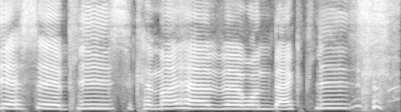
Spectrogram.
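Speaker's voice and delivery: high-pitched, clumsy put-on Swedish accent. Retelling how the other speaker mocked cashiers: imitating a mocking bad Swedish accent. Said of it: "making fun of Swedish accent".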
